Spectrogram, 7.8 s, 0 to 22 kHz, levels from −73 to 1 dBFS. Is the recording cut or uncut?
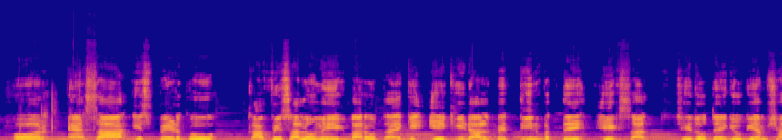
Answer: uncut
